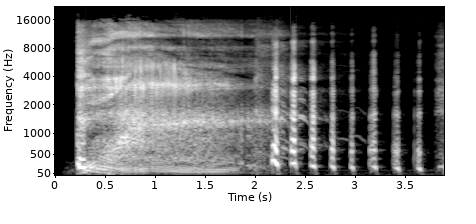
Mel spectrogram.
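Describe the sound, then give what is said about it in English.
A voice imitates a bomb going off: a sudden loud, rumbling blast held for about two seconds, then breaking into a string of sharp, rhythmic huffs that quickly die away. “I don't know how that sounded in the microphone, but in my head, I make awesome bomb noises.”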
